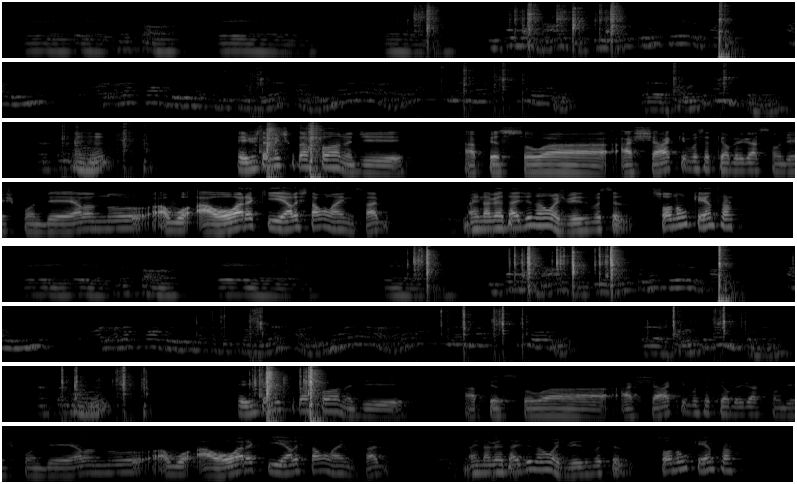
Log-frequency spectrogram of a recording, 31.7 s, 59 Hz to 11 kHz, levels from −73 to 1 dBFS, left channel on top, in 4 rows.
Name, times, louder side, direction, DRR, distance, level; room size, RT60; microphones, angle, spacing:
voice 1, 0.2-1.7 2.1-3.1 3.8-4.5 4.8-7.4 7.8-8.4 8.7-13.6 14.3-15.7 16.2-17.0 28.1-29.0, right 1 dB, 85° right, 3.3 m, -60 dB
sound 1, 2.8-2.9 4.0-4.4 5.1-6.3 7.2-7.3 7.9-8.0 9.9-10.7 12.0-13.2 14.4-15.4 16.4-17.3 18.3-19.2, right 9 dB, 60° right, 0.9 m, -38 dB
voice 2, 16.6-16.9 18.2-19.9 20.5-27.7 28.4-31.1, left 7 dB, 85° left, 0.4 m, -43 dB
11.5 x 9.5 x 2.5 m
head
